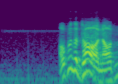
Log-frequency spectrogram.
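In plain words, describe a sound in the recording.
A man speaks up close in a low voice.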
